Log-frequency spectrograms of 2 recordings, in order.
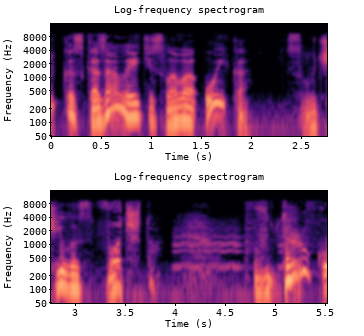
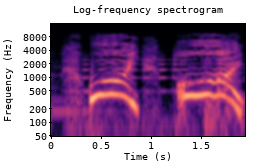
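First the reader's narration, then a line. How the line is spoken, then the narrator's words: Shout. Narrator (Russian): закричала Ойка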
